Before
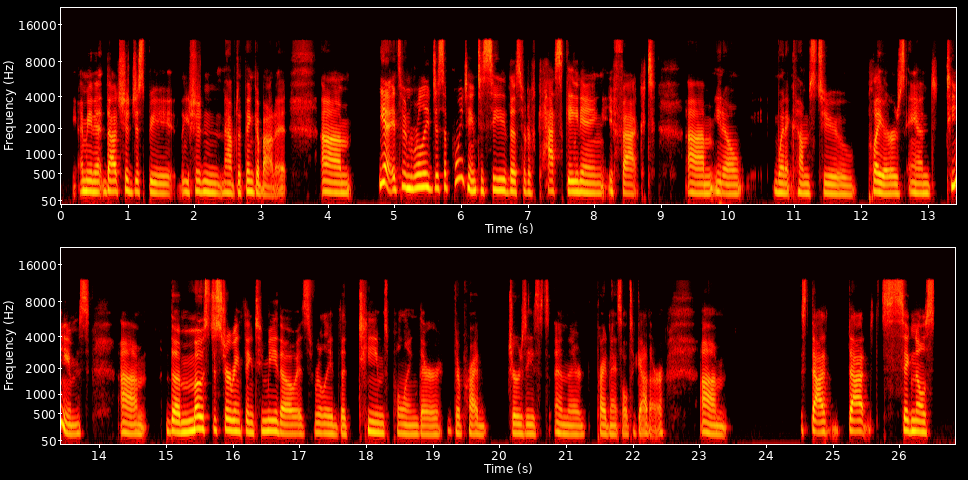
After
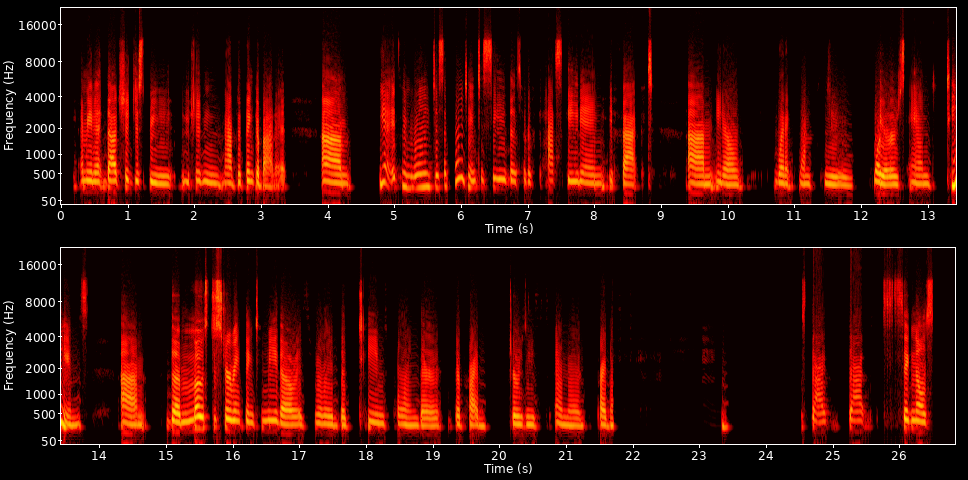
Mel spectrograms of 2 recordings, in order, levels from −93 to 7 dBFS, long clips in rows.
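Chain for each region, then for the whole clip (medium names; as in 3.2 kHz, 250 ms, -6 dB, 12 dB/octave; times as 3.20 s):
4.21–8.00 s: small samples zeroed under -50 dBFS + high-pass 280 Hz 24 dB/octave + compression 12:1, threshold -25 dBFS
10.97–12.29 s: gate -34 dBFS, range -18 dB + tape spacing loss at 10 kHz 23 dB + phase dispersion highs, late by 129 ms, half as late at 1.5 kHz
21.70–23.34 s: comb filter that takes the minimum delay 1.3 ms + elliptic band-pass 2.4–9.6 kHz
24.55–26.07 s: comb 2 ms, depth 61% + compression 4:1, threshold -29 dBFS + modulation noise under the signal 20 dB
whole clip: local Wiener filter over 41 samples; Chebyshev high-pass 250 Hz, order 8; waveshaping leveller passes 1; trim -4.5 dB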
